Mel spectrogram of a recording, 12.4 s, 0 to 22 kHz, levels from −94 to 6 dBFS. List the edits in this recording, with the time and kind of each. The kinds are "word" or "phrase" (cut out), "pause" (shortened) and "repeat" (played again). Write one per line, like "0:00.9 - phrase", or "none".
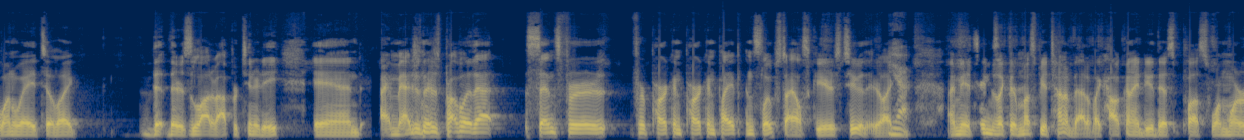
0:03.7 - pause
0:06.8 - repeat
